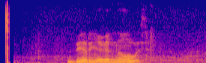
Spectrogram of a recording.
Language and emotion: Russian, positive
